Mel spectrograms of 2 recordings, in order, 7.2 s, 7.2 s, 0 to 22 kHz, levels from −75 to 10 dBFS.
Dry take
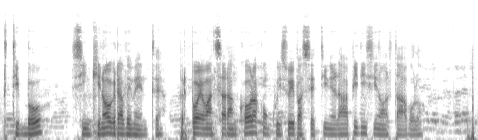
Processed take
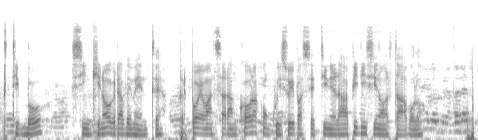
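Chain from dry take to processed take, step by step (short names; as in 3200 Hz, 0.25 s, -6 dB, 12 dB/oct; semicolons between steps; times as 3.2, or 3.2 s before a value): compressor 6:1, threshold -34 dBFS, peak gain reduction 17 dB; gain +4.5 dB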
